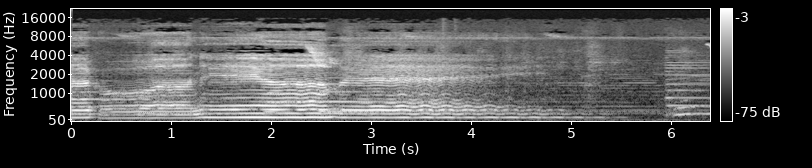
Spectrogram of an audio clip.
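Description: Deep male voice chanting long, wordless held tones with a slight waver, stopping shortly before the end, where a higher held tone takes over. A brief high falling whistle-like note sounds about two and a half seconds in.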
